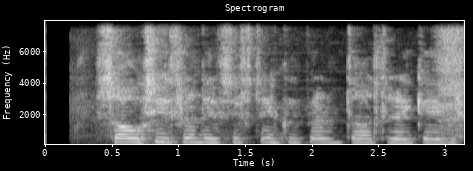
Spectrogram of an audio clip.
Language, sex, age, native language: Icelandic, male, 13, Icelandic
